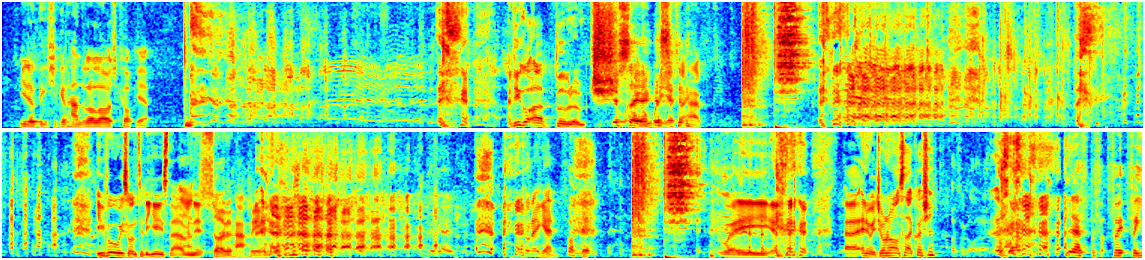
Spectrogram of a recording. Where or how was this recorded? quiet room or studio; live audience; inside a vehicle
live audience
